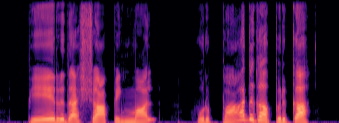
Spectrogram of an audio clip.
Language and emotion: Tamil, angry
